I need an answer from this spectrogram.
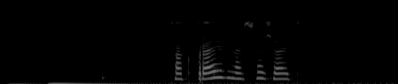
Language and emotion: Russian, neutral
